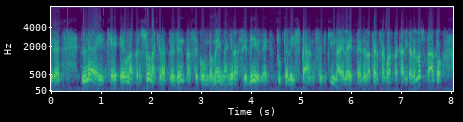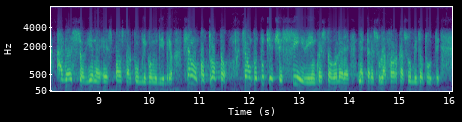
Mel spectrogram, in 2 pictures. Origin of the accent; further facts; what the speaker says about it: Reggio Calabria, Calabria, Italy; moved away as an adult; also born or lived in Lodi; now in Rome, Italy; io sono un calabrese nato a Lodi e che sono vissuto 18 anni a Reggio Calabria e da 40 sto a Roma.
